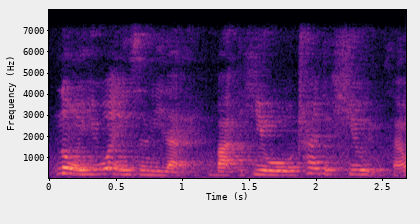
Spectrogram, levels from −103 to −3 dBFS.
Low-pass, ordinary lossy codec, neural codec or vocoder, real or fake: 7.2 kHz; none; none; real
